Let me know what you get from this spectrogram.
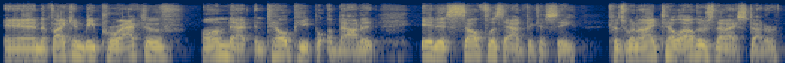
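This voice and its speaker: A man's voice: mid-range voice, normal speed. A man in his fifties who stutters, sharing earnestly and reflectively in a group video call, repeating words for emphasis. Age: 50s. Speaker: support group participant.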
